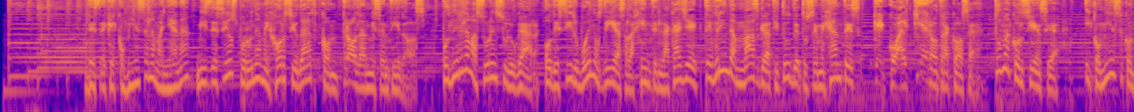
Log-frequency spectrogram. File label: Voice Over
